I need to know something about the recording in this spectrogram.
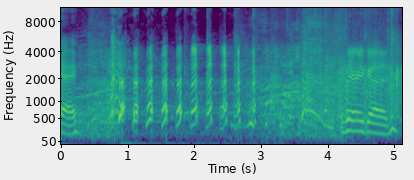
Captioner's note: laughing; audience gasping; audience applauding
